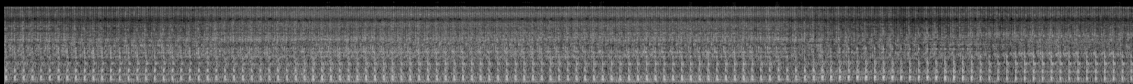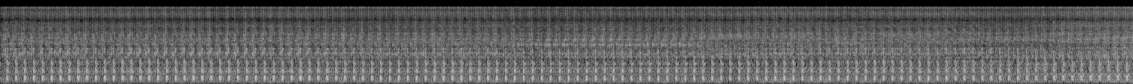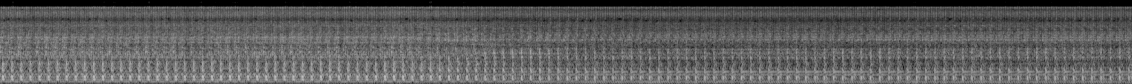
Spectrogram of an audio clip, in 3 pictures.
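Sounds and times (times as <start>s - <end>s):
car engine idling with knocking: 0.0s - 33.9s.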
